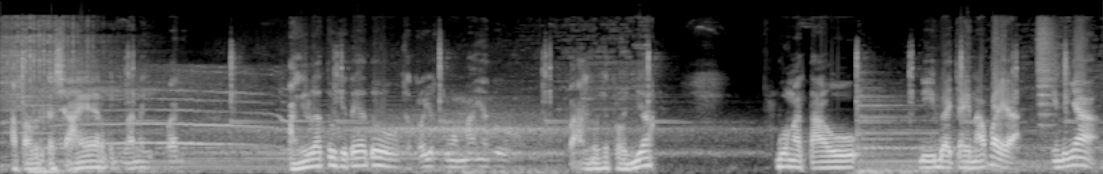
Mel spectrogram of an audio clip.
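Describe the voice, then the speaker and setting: A man, telling a true horror story in casual chat and acting out the quotes with laughter. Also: lowish voice. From Jakarta. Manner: animated, acts out quotes, laughs often. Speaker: storyteller guest.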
